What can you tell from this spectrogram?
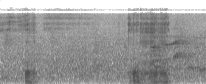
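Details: Snoring from Kiko, a French Bulldog and Pug: a brief snort followed two seconds later by a longer rasping, buzzy snore, with low hiss between breaths.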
